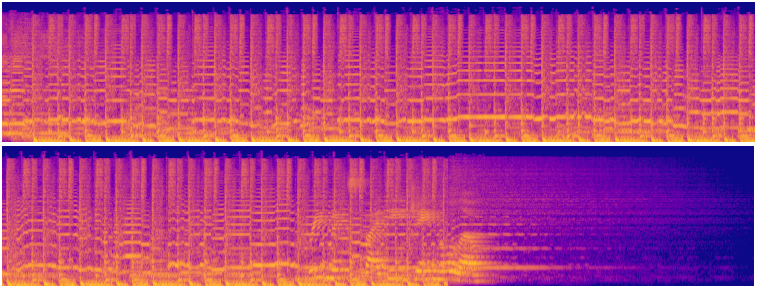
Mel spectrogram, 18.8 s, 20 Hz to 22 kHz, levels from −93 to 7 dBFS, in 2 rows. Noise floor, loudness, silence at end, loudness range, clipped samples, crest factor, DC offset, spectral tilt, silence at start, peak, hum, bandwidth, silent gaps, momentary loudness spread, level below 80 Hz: -69 dBFS; -12 LUFS; 2.7 s; 2 LU; under 0.1%; 12 dB; 0.3%; -4.5 dB/octave; 0 s; 0 dBFS; none; 16 kHz; none; 2 LU; -16 dBFS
